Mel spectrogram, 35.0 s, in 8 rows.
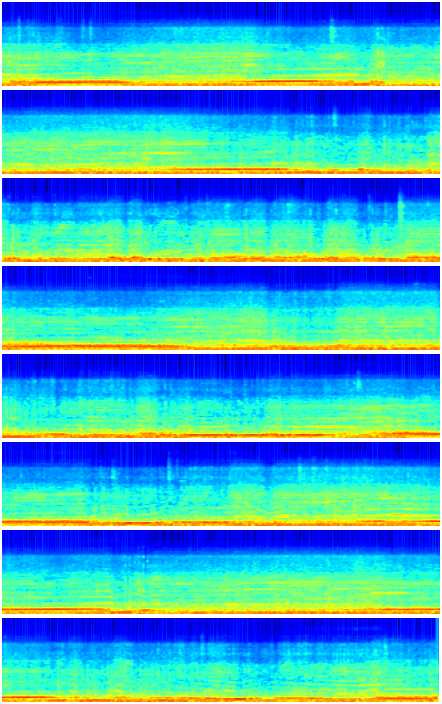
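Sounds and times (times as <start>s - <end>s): rally car engine revving: 0.0s - 35.0s.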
